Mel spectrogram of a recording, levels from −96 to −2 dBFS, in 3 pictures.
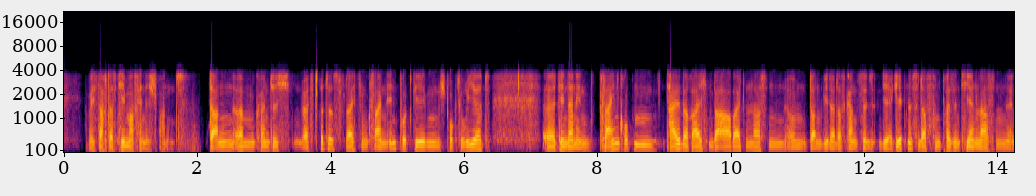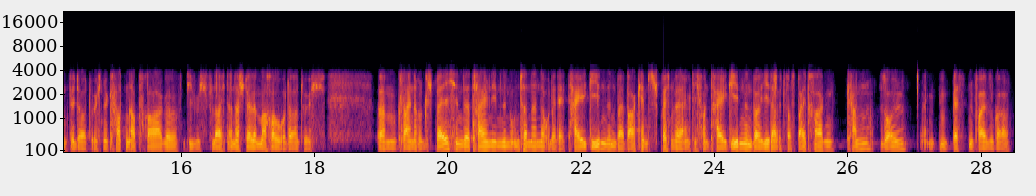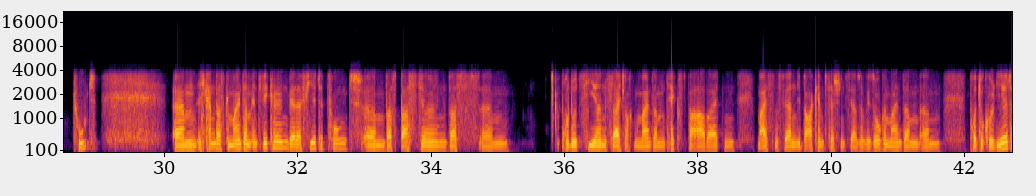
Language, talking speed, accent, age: German, 150 wpm, German, 40-59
